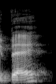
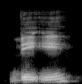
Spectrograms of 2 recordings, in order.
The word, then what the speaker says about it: ve: it'd be it'd be ve, ve. Remember that v is pronounced more like a b.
